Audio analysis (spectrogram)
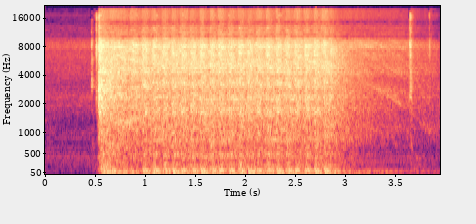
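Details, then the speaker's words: LS-swapped truck, fuel pump newly wired, ECU swapped to rule out VATS, engine grounds reworked; starter churns steadily at about three and a half turns a second and never catches; runs on ether. "Then we just farting around with engine grounds, and we got a fuel pump wired now, so it does a thing. But we just crank and we don't fire."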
